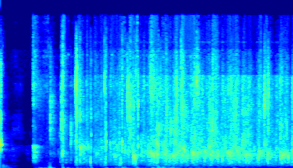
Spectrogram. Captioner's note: applause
